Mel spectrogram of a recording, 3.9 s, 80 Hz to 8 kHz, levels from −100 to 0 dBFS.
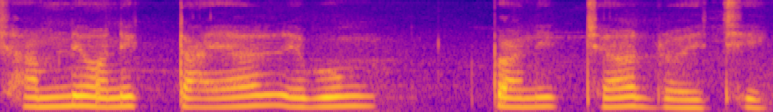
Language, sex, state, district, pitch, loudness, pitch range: Bengali, female, West Bengal, Cooch Behar, 240 Hz, -17 LUFS, 230-250 Hz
